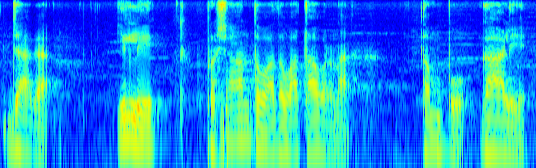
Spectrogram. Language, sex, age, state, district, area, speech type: Kannada, male, 30-45, Karnataka, Dharwad, rural, spontaneous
